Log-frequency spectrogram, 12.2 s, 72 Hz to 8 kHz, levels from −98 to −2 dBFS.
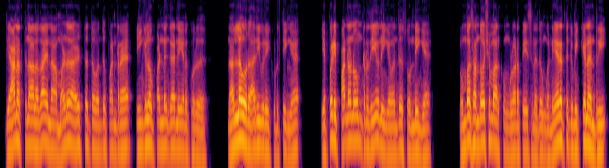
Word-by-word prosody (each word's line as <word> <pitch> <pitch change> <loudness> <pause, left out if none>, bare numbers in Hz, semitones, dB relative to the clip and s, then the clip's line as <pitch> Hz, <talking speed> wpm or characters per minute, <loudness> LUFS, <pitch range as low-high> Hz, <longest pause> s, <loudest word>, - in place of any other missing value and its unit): தியானத்துனால 135 0 +2
தான் 150 -3 +2
நான் 120 -3 -2
மன 135 +5 +1
அழுத்தத்தை 130 -1 -2
வந்து 125 +2 -5
பண்றேன், 125 +1 -1 0.2
நீங்களும் 125 -1 0
பண்ணுங்கண்ணு 130 0 -1
எனக்கு 115 -1 -8
ஒரு 110 -1 -3 0.6
நல்ல 140 +6 +5
ஒரு 135 -3 +4
அறிவுரை 130 -2 0
குடுத்தீங்க. 110 +1 -7 0.6
எப்படி 150 +7 +3
பண்ணனும்ன்றதையும் 145 -1 0
நீங்க 115 -2 -3
வந்து 115 +3 -3
சொன்னீங்க. 115 -2 -1 0.7
ரொம்ப 130 +7 +2
சந்தோஷமா 150 +1 +2
இருக்கு, 120 -2 -6
உங்களோட 115 +2 -2
பேசுனது. 115 -2 -4
உங்க 105 -1 -5
நேரத்துக்கு 150 -3 +3
மிக்க 125 +6 0
நன்றி. 120 -2 +2
130 Hz, 145 wpm, -26 LUFS, 120-140 Hz, 0.7 s, நல்ல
